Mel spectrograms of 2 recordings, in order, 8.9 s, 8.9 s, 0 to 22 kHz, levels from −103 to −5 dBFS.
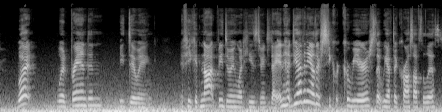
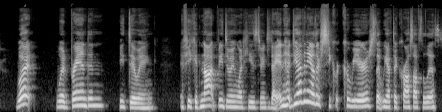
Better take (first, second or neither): second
